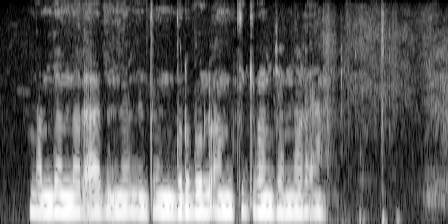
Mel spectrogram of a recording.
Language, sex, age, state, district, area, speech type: Santali, female, 18-30, West Bengal, Purulia, rural, spontaneous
